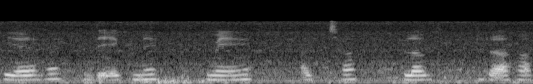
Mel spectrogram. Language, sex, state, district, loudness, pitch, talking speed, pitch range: Hindi, female, Punjab, Fazilka, -17 LUFS, 220 Hz, 65 wpm, 210-230 Hz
